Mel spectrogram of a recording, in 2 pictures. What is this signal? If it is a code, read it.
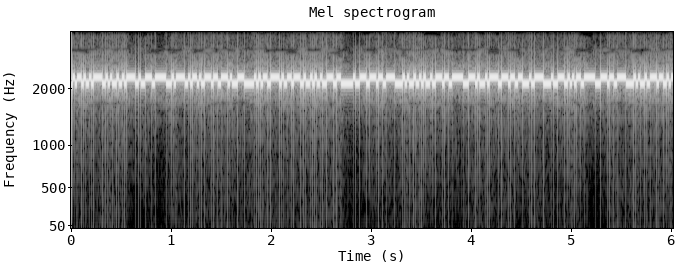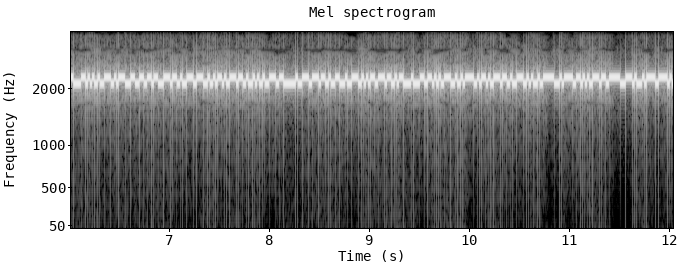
RTTY, about 45.45 baud. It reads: DEFEATED HMS JAVA OFF THE COAST OF BRAZIL AND JAVA WAS BURNED AFTER THE
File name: fsk170 / usnavy2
